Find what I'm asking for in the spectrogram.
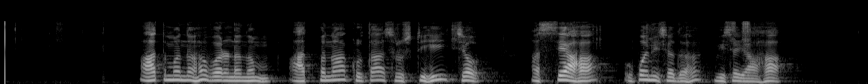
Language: Sanskrit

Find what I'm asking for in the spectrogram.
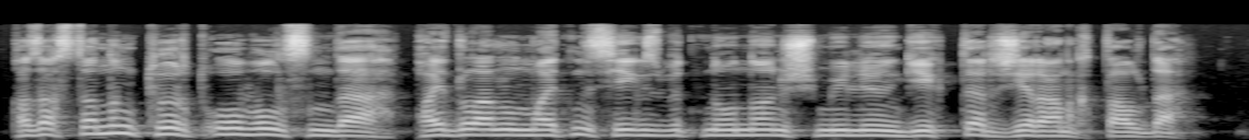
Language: Kazakh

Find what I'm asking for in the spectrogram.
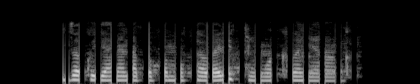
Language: Kinyarwanda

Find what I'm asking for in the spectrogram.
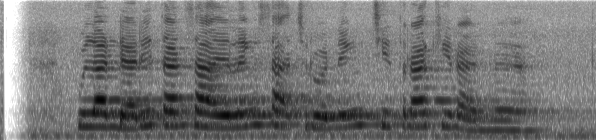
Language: Javanese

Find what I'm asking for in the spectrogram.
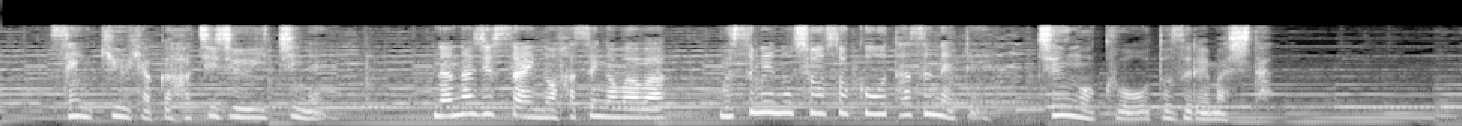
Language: Japanese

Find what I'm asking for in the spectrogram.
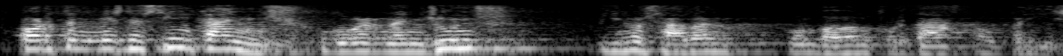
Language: Catalan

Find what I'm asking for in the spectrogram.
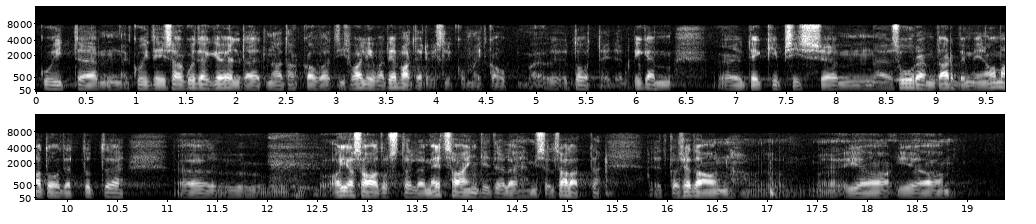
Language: Estonian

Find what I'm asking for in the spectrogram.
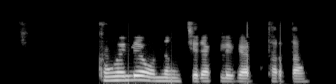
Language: Bashkir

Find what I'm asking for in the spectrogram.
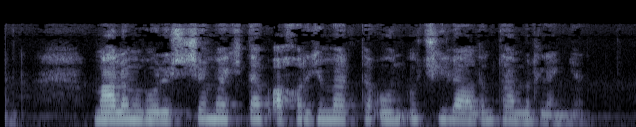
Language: Uzbek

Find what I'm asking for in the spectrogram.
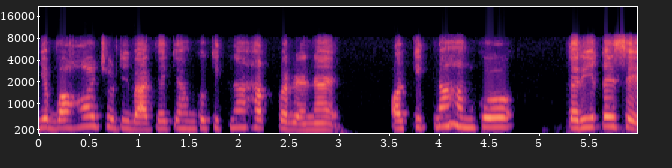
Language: Urdu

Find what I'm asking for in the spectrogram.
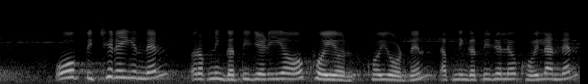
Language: Dogri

